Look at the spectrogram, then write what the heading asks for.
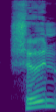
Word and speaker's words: schön: 2 Minimalpaare, schön und schon. Schön, langes Ö, schon, kurz und O.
